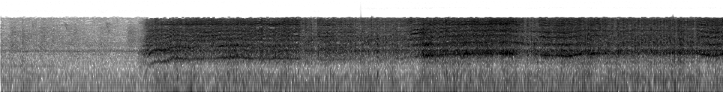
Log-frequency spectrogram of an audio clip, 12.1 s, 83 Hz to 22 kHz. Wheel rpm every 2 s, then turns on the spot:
0, 90, 160, 180, 220, 230.
none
